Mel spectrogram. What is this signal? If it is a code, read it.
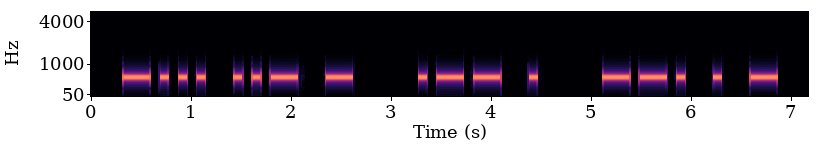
Morse code, heard as a keyed tone, about 13 wpm, 600 Hz. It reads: BUT WE GET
